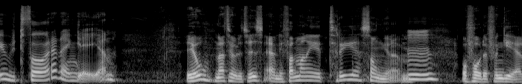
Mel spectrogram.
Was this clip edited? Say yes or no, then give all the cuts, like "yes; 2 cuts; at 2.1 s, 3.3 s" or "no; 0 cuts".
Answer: yes; 2 cuts; at 2.6 s, 4.0 s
